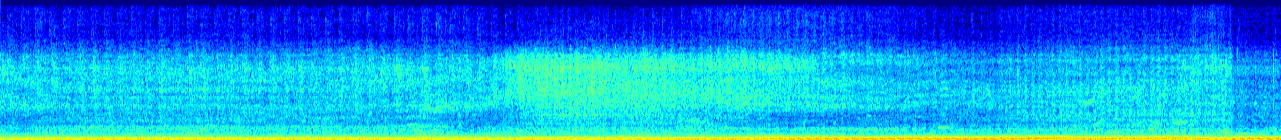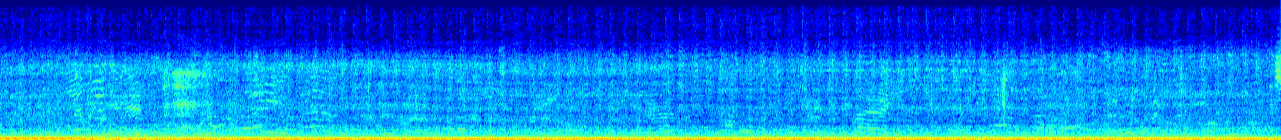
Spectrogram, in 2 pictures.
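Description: A TVR Chimera sports car idles at a classic car meet at a country pub, a steady low engine rumble that holds throughout, briefly swelling in the middle, with voices in the background.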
